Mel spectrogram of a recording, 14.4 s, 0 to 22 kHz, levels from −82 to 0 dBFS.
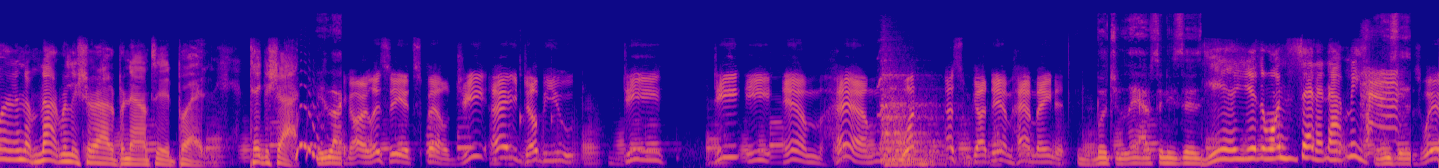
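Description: The audio has two linked faults around the 7 s mark. From 6.83 to 7.05 s, a quiet stretch sits about 44 dB below the loudest parts, and the real background is replaced for 220 ms by comfort noise in place of the background: a smooth, detail-free noise about 4 dB quieter than what surrounds it. That points to discontinuous transmission, where the sender stopped sending during the pause and the receiver filled it with synthetic noise. It differs from a dropout or noise gate, which would leave near-silence, because here a steady noise bed continues. Right at the end of that stretch, from 7.01 to 7.05 s, the returning sound shows an onset clipped by the voice detector: its first 40 ms are missing, so it starts abruptly with no soft rise. The likely cause is that the detector reacted late and comfort noise covered those first moments. Unlike a fade-in or a lost packet mid-sound, only the beginning is cut, and it is cut cleanly.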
